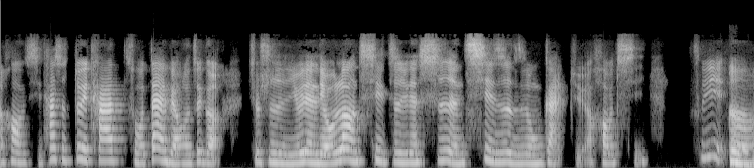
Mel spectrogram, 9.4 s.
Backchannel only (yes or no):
yes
